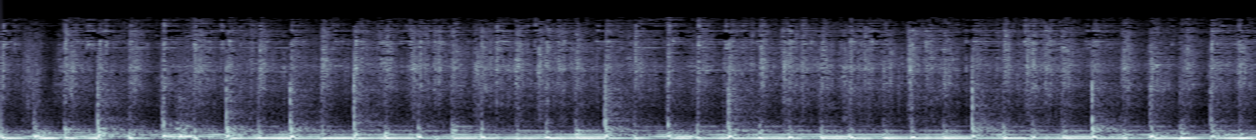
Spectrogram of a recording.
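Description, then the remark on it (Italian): A tambourine with tin jingle discs set all around its wooden frame, played in a steady, fast rhythm, its tin cymbals jingling brightly with crisp metallic hits throughout, loud and continuous over a low, steady hum, with no voices. “Mentre quest'altra invece, che porta i cimbali sono dei dischetti di latta che sono tutti intorno alla cornice di legno e servono per dare un ulteriore ritmo al tamburo.”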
